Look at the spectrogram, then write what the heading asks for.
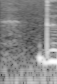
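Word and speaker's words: θ: line going through it, and it's pronounced th. I think it's like a Greek letter, like theta or something. I don't remember, but in IPA, this is just the phoneme.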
